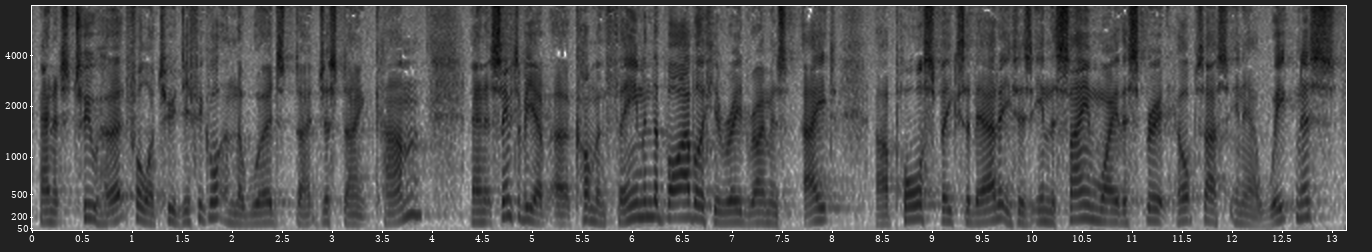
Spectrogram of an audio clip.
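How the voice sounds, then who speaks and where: A man's voice: a little high, lively intonation, moderate pace, fairly bright tone. A man preaching a conversational sermon, earnest, acting out quotes and imagined lines. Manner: earnest, acts out biblical quotes and imagined dialogue.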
